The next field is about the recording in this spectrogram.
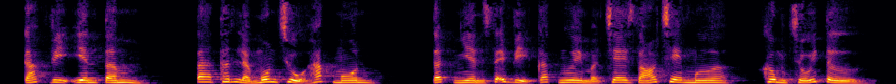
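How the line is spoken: Loud. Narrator (Vietnamese): Hắn lớn tiếng nói

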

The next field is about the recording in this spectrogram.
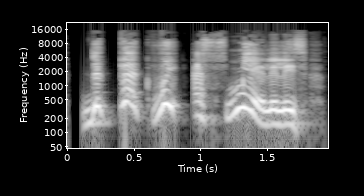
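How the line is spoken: Angry princess. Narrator (Russian): злобно топнула ножкой принцесса

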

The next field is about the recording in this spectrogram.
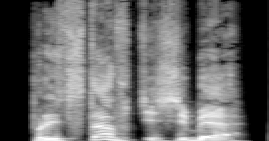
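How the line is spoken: Shouting. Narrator (Russian): закричал он

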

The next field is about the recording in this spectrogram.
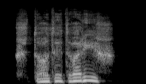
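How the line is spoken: Hissing. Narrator (Russian): зашипела Лаайда

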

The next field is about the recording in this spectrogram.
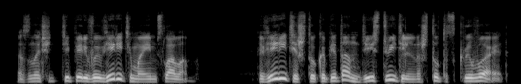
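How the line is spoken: Plain question. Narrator (Russian): спросил я

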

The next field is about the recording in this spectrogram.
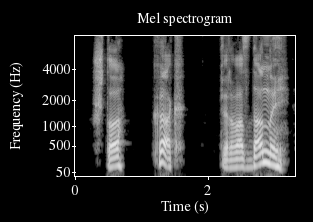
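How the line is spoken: Hoarse, questioning. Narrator (Russian): хрипло уточнил он

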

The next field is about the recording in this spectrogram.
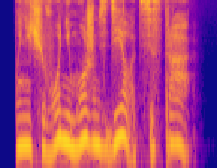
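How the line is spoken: Whisper. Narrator (Russian): прошептала

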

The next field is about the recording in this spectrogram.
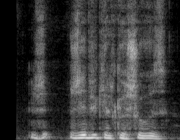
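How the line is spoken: Stammered. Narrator (French): bégaya Gertrude

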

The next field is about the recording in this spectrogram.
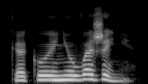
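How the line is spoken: Icy, menacing tone. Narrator (Russian): отвечает Гай своим фирменным, ледяным и угрожающим тоном

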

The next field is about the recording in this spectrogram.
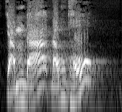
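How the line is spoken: Loud call. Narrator (Vietnamese): Xung đại sư cao giọng kêu lên

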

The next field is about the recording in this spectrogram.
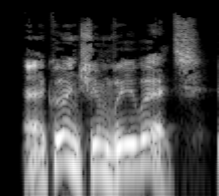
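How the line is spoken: Cheerful strategist concluding. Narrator (Russian): весело заключил стратег

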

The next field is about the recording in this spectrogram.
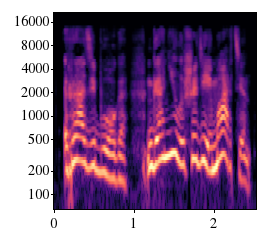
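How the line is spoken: Sudden shout. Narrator (Russian): крикнул вдруг

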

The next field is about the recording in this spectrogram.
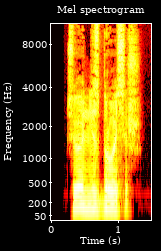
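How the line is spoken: Gloomy question. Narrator (Russian): мрачно спросил

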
